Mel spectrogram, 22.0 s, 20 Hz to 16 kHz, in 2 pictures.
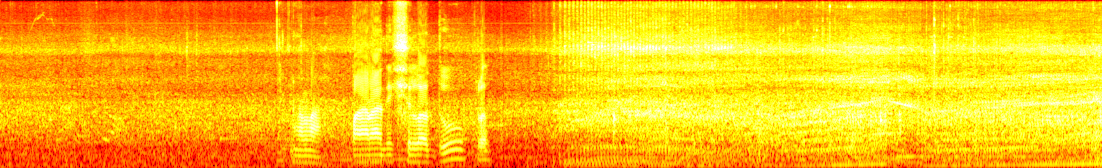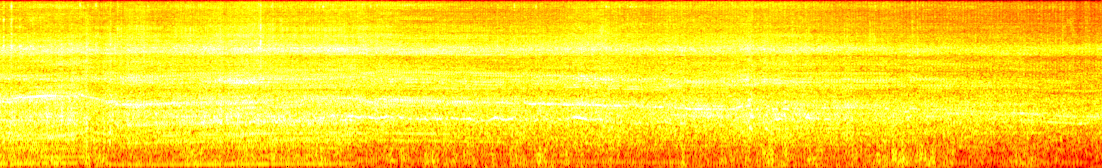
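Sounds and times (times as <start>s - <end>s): street traffic: 0.0s - 22.0s
wind: 0.0s - 22.0s
motorcycle engine accelerating: 5.5s - 22.0s.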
